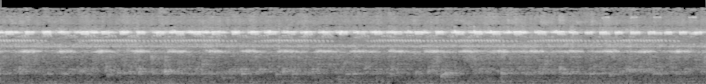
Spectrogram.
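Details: Cricket chirps used against rats, as a sleep aid and as a master for bird training: high, buzzy pulsed trilling that rises and falls in quick regular bursts.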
